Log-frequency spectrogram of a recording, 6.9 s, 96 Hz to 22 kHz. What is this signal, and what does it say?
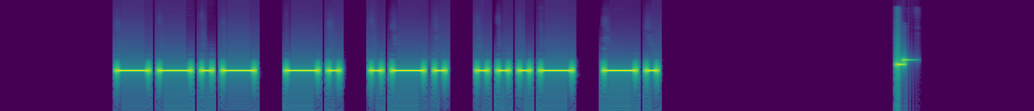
Morse code, heard as a keyed tone, about 17 wpm, 700 Hz. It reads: QNRVN
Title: Code Groups - 5 Letters - 17wpm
